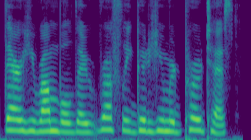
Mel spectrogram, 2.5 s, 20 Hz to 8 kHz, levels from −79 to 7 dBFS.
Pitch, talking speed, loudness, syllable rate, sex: 215 Hz, 190 wpm, -16 LUFS, 6.1 syllables/s, female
